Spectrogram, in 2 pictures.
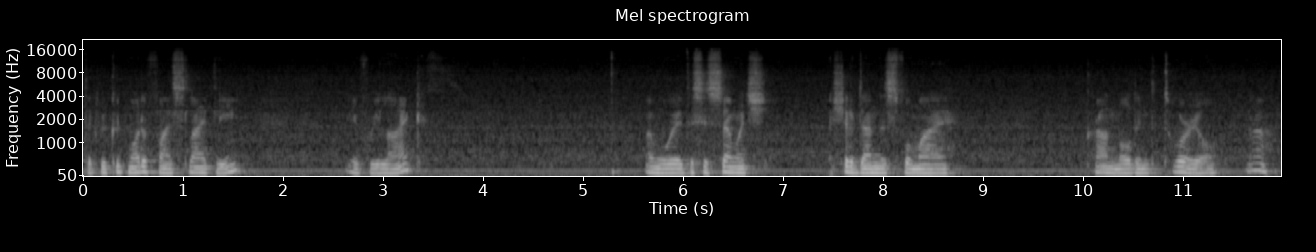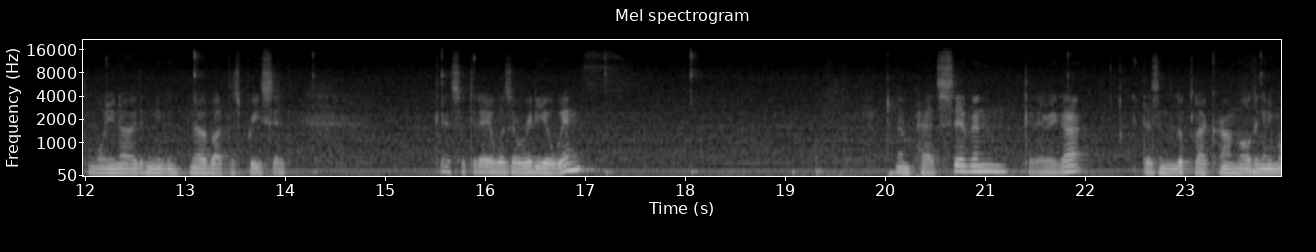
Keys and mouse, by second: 5.3-13.2 drag, 14.3 click, 14.9 middle click, 17.2 click, 19.9 KP_7, 21.9-23.1 middle drag, 23.1 click, 23.2 middle click.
